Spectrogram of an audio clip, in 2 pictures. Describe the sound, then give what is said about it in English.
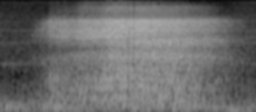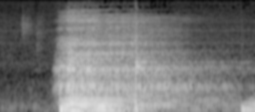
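A deep breath is drawn as a slow, hissing inhale that swells and fades over about two seconds. After a short pause comes a louder, abrupt sound with a steady tonal quality. “let's receive a breath together really quick.”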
